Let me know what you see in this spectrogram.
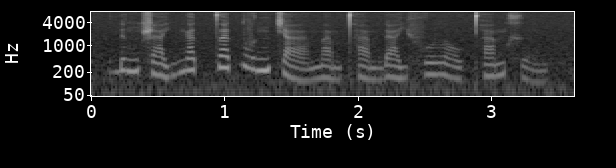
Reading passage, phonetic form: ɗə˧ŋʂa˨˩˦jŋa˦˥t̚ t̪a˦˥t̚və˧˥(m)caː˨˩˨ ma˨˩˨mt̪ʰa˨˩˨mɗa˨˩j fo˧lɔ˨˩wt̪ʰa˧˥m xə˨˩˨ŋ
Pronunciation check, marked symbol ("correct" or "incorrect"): incorrect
